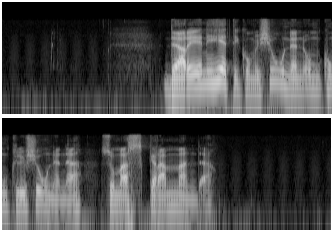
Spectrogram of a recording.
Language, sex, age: Norwegian, male, 45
